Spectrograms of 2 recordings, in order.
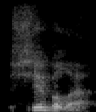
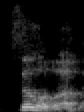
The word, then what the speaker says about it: Shibboleth: The Ephraimites could not pronounce the word the sound sh, saying Siloleth instead of Shibboleth.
